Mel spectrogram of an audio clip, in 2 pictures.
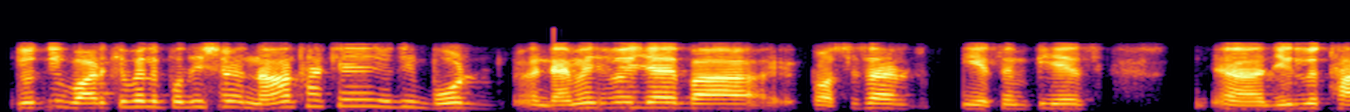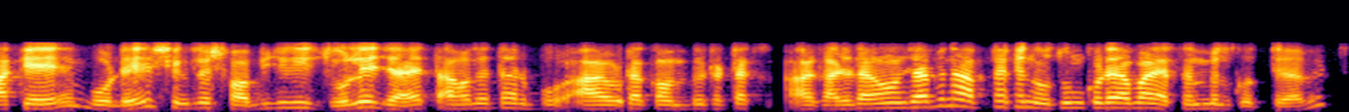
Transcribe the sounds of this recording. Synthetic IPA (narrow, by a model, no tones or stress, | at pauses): d͡ʑod̪iwaɾkebelpɾod̪iʃanenat̪ʰaked͡ʑod̪iboɖ̚ɖɛmed͡ʑɦojed͡ʑaebapɾɔsesaɾ | iesempies | d͡ʑeɡulot̪ʰakeboɖeʃeɡuloʃɔbid͡ʑod̪ʱid͡ʑoled͡ʑaet̪aɦolet̪aɾboa̰ɾoʈakɔmpjuʈaɾʈaa̰ɾkad͡ʑʰʱeʈakanod͡ʑabenaapnakenot̪unkoɾeabaɾɛsembelkoɾt̪eɦɔbe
